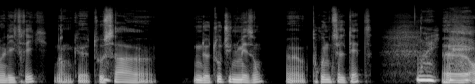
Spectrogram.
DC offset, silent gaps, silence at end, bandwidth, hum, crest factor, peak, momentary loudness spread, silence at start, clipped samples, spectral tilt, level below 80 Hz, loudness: under 0.1%; none; 0 s; 15.5 kHz; none; 16 dB; -4 dBFS; 10 LU; 0 s; under 0.1%; -5.5 dB/octave; -56 dBFS; -21 LUFS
